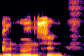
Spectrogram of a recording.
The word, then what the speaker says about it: Gudmundsson: He's Icelandic. – I said it right the first time. There you go. I said it right the first time. Johan Berg Gudmundsson and Harry Kane are my starts.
